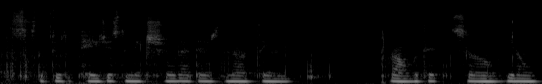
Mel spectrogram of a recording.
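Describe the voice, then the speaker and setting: A woman with a low, mellow voice does an ASMR role-play as a patient librarian. She is soft and breathy, talking gently close to the mic, with noticeable hiss in the recording. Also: completely flat delivery. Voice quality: soft-spoken, breathy, often soft-spoken. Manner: gentle, unhurried customer-service talk with pauses. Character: helpful, patient female librarian serving a patron. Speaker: ASMR performer playing a librarian. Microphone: close binaural microphone.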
